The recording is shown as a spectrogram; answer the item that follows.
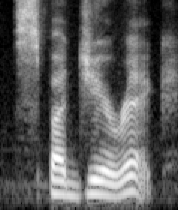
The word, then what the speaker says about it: spagyric: term spagirix by periclesis the word spajiric pronounced spagirik is derived from the greek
